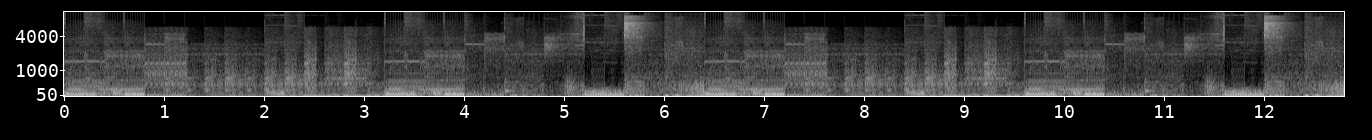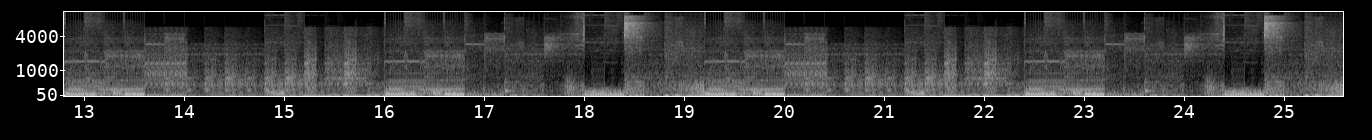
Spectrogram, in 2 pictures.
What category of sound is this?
Instrument samples > Percussion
